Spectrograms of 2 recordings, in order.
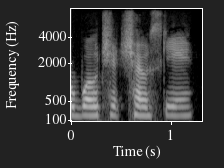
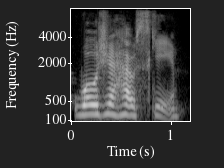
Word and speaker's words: Wojciechowski: And I'm sorry to say that about former Blue Jays prospect Asher Wojciechowski. I'm not saying that right. Let me try that again. Asher Wojciechowski. There we go.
